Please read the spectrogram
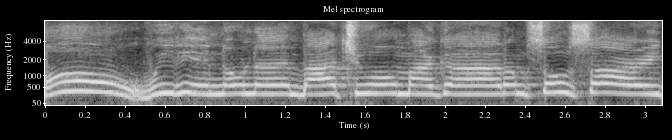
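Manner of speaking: tearful, very high sobbing, crying wail. Retelling the auntie meeting the speaker for the first time: imitating the auntie crying. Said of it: "She crying".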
